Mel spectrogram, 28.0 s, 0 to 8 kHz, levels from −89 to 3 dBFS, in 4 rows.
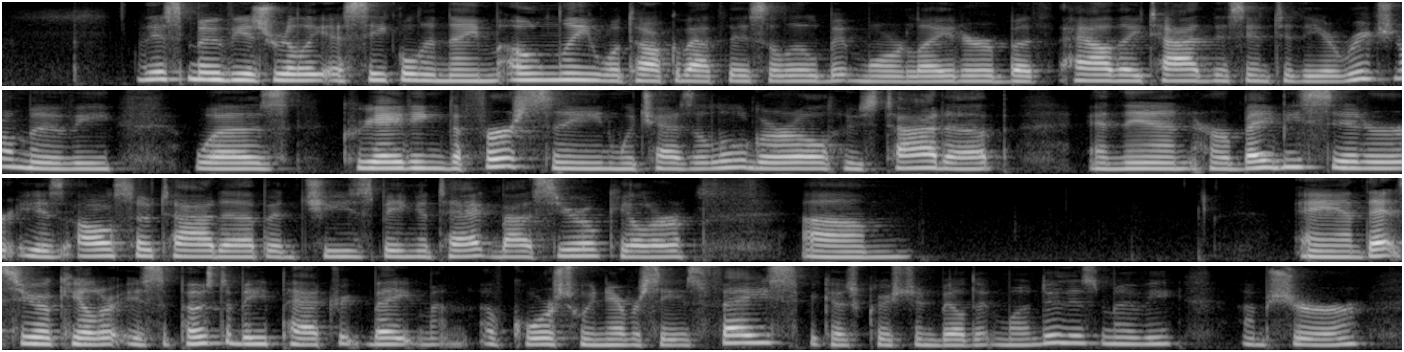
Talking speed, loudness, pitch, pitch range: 180 wpm, -23 LUFS, 210 Hz, 200-230 Hz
